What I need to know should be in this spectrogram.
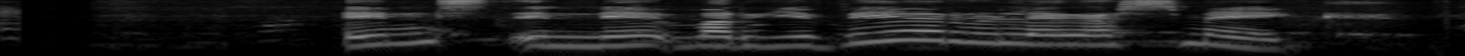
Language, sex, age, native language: Icelandic, female, 14, Icelandic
